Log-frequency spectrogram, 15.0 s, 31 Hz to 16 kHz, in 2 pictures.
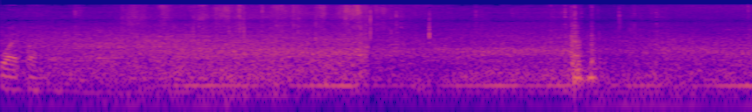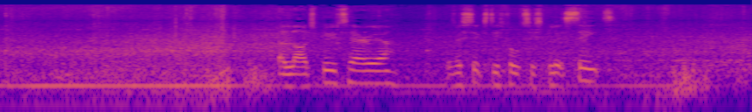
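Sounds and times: outdoor background noise: 0.0 - 15.0
car tailgate clunk: 5.6 - 6.1.

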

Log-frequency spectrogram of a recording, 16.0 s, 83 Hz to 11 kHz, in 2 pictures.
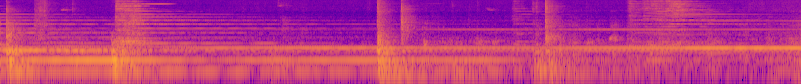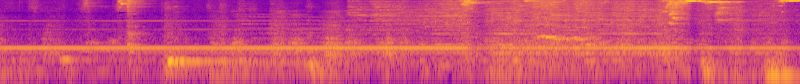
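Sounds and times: long held tones: 12.2 - 16.0.

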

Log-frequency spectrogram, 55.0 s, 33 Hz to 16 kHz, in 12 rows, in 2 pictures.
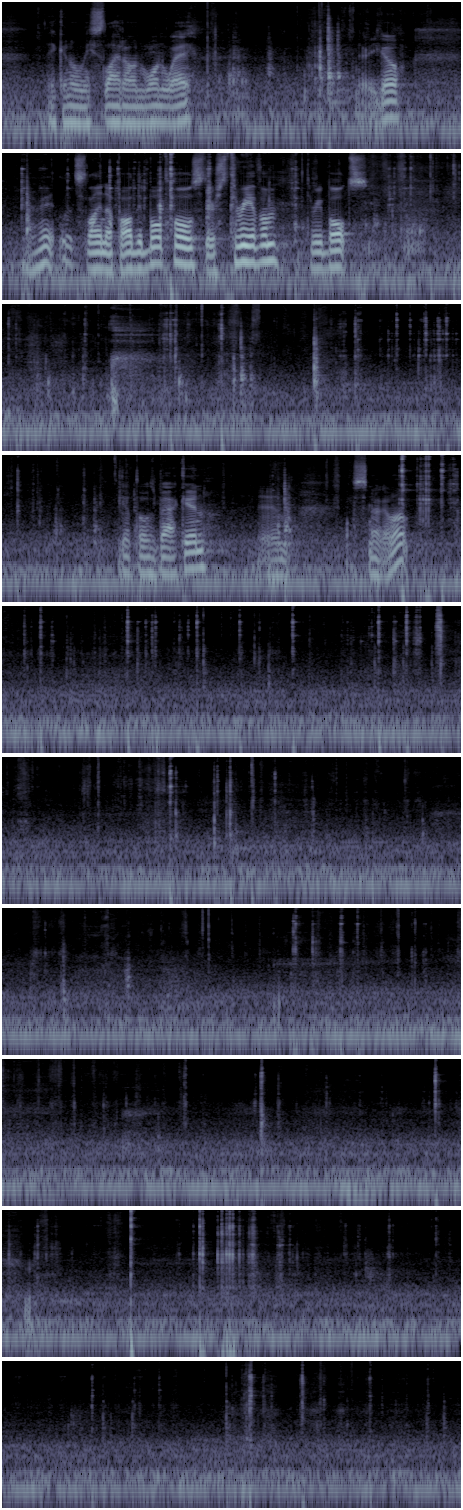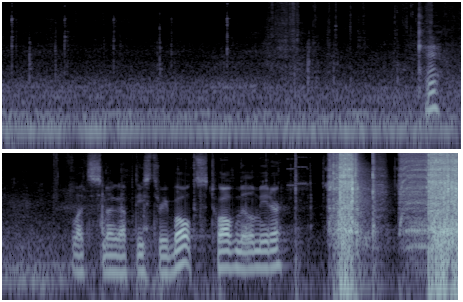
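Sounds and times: metal bolts clinking: 4.8 - 9.3.

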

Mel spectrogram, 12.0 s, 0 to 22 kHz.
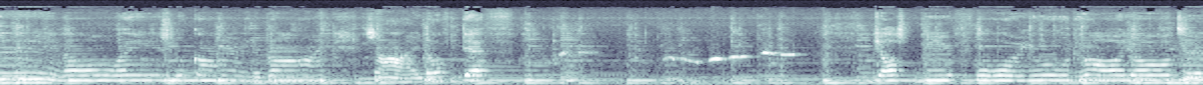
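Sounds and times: strummed acoustic guitar: 0.0 - 12.0
boy whistling a melody: 5.4 - 8.1.

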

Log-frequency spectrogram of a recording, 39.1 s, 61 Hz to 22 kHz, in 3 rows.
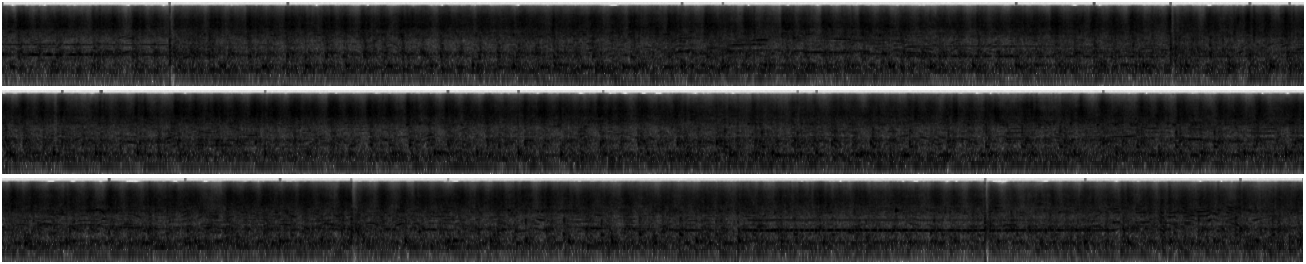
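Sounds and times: dancers' rattles rattling: 0.0 - 39.0
hand drum beating: 0.0 - 39.0.

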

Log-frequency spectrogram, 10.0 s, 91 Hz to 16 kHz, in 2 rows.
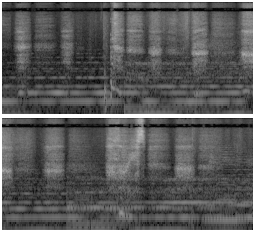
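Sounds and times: dramatic underscore music: 0.0 - 10.0.

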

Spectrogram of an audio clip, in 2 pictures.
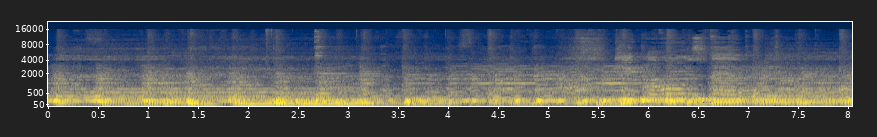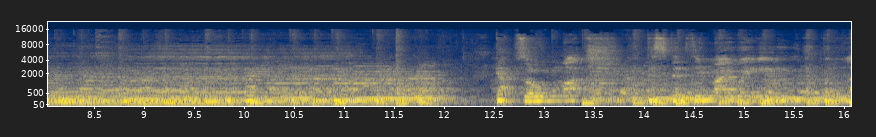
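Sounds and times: electric bass line: 0.0 - 12.2, 13.4 - 16.0
keyboard chords: 0.0 - 16.0.

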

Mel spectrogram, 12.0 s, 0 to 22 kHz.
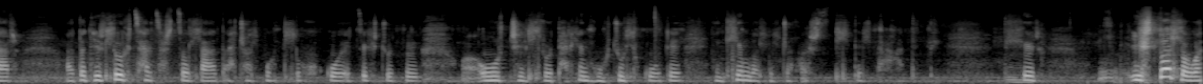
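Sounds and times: soft whispering voice: 1.1 - 11.4.

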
